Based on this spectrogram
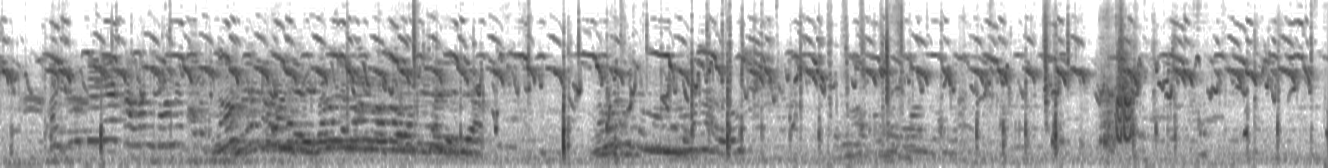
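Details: Grey francolin chicks, known locally as teetar, keep up a continuous chorus of thin, high, falling peeps, many birds at once, over lower warbling clucks and sharp intermittent clicks or knocks.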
